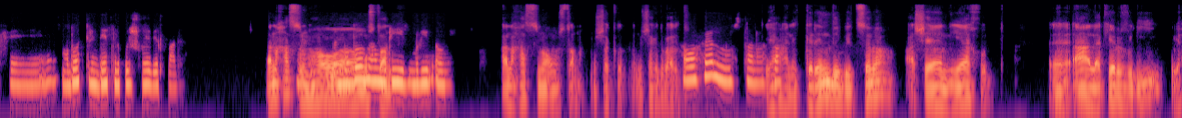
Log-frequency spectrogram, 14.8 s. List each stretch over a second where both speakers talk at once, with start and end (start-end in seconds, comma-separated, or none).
3.7-4.9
